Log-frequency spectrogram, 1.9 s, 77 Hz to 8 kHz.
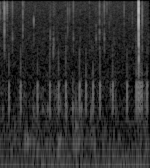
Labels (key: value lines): label: biophony, knock croak
recorder: SoundTrap 300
